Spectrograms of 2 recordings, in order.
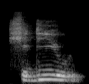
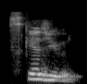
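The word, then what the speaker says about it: schedule: দেন হচ্ছে শিডিউল, এটা কিন্তু আমেরিকানরা বলে স্কেজিউল। সো এক এক জায়গায় এক এক উচ্চারণ হয়, বাট আমরা যেটা সাধারণত আমরা যেটা বলি আমরা সেটাই বলবো, এটা হচ্ছে শিডিউল।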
